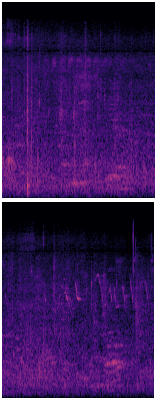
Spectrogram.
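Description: A hen held in the hands gives faint clucks and squawks, with small birds chirping in the background. There is a sharp click about half a second in.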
